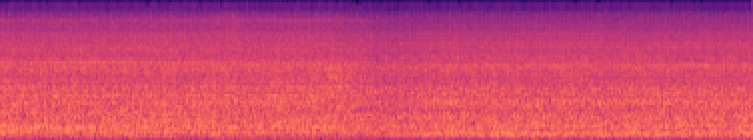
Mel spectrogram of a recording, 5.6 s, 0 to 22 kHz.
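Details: 2007 Buick Lucerne 3.8 with intermittent stalling and no-start traced to a bad ground and crankshaft position sensor; sensor plugged back in, left running to warm up: even steady idle with no stumbles, surges or cut-outs, stall not appearing right now.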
